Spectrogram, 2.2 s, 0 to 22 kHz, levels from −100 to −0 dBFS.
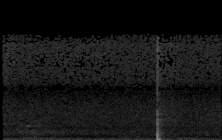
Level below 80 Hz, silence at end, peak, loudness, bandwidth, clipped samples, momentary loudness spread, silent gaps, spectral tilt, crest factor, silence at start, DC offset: -72 dBFS; 0 s; -36 dBFS; -63 LUFS; 16.5 kHz; under 0.1%; 12 LU; none; -4.5 dB/octave; 28 dB; 0 s; under 0.1%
